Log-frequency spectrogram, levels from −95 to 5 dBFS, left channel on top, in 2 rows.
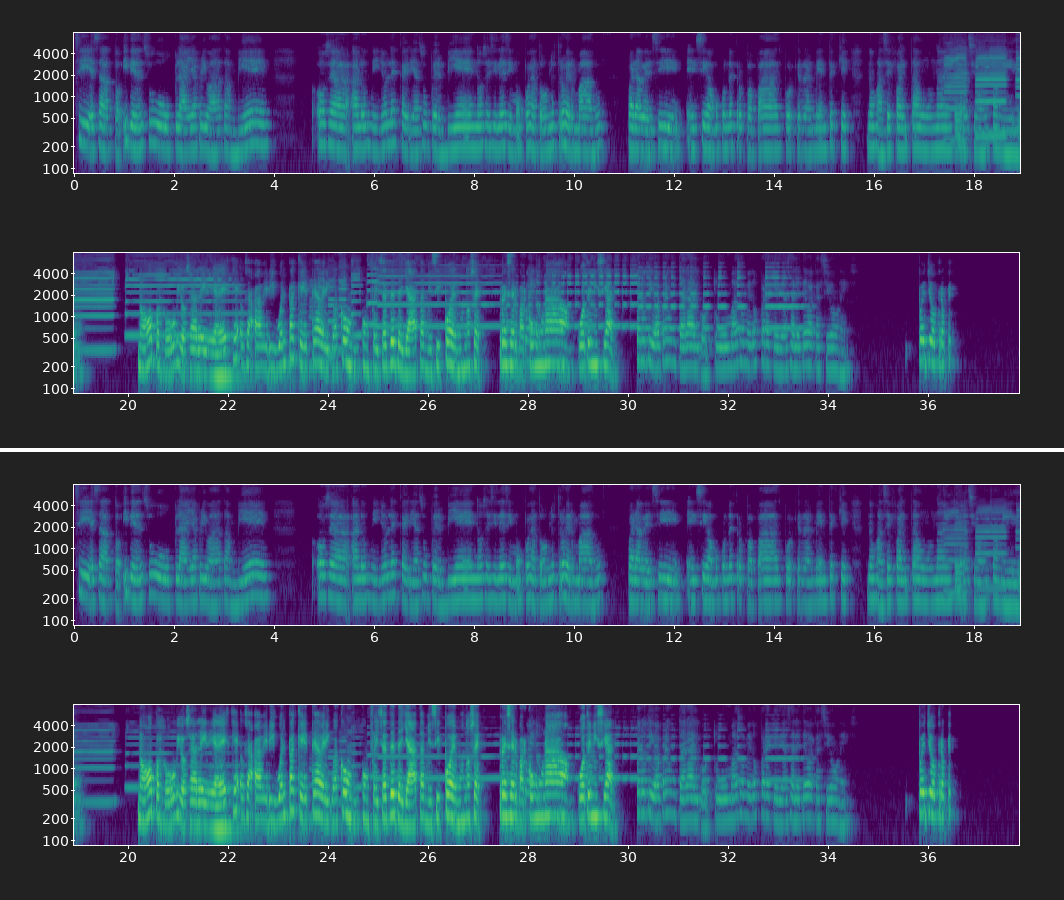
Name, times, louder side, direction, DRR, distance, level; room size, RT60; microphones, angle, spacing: voice 1, 0.0-3.9 4.8-10.6 11.1-19.2 27.9-28.3 30.2-34.4, left 1 dB, 20° left, 1.3 m, -39 dB
sound 1, 17.4-22.5 23.4-32.4 32.7-33.8, left 5 dB, 80° left, 1.0 m, -43 dB
voice 2, 20.2-27.0 27.4-29.8 35.8-36.4, right 4 dB, 55° right, 0.6 m, -25 dB
11.0 x 6.7 x 8.6 m
head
